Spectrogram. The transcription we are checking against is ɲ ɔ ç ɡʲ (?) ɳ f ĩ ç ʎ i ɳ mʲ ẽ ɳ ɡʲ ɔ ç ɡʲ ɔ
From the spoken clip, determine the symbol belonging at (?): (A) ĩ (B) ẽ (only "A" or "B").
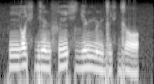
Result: B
